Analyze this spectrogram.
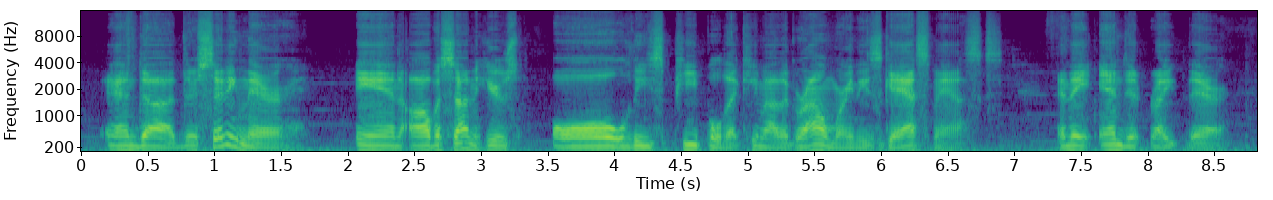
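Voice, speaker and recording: An ordinary speaking voice, this man talks at a moderate pace with medium pitch and ordinary pitch variation. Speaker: podcast co-host. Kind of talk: casual chat.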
